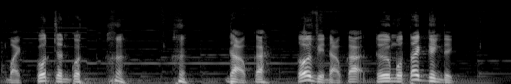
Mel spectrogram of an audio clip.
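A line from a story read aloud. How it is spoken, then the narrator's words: Fierce old woman muttering. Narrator (Vietnamese): Lão quái bà lộ vẻ hung ác vô tưởng, lẩm bẩm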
